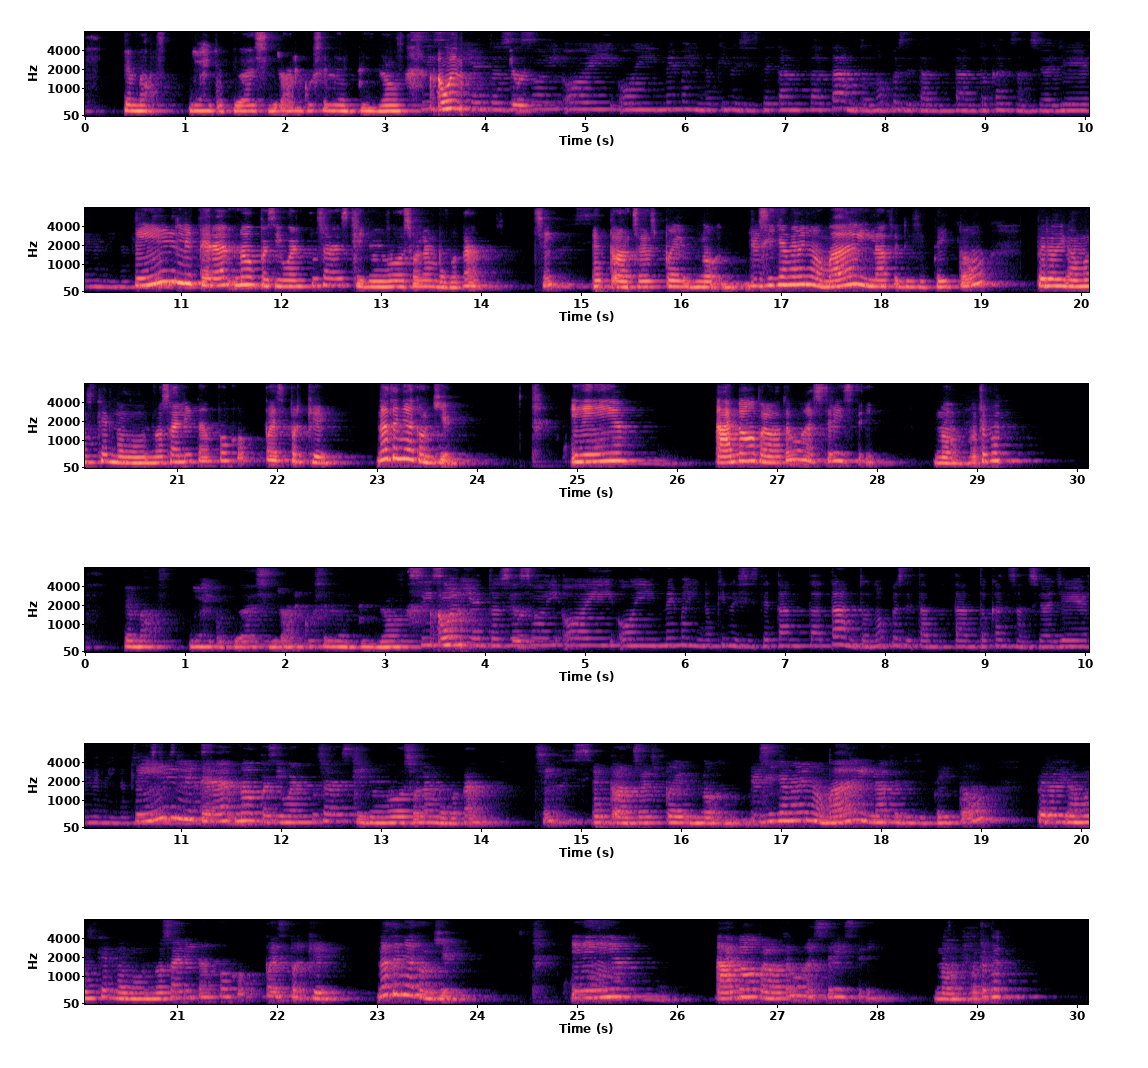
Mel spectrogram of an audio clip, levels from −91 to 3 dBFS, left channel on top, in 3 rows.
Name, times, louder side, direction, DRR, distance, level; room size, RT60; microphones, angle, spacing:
voice 1, 0.4-0.7 1.0-3.8 4.3-4.5 10.5-14.0 14.6-14.8 15.1-19.1 19.6-22.5 23.0-23.8 24.6-24.7 24.9-25.5 26.4-28.0 28.6-29.2, left 6 dB, 65° left, 12 dB, 0.3 m, -25 dB
voice 2, 3.3-11.7 14.7-15.3 25.1-26.0 27.1-27.2 28.7-28.8 29.2-29.3, right 1 dB, 60° right, 7 dB, 0.6 m, -41 dB
7.1 x 3.1 x 2.2 m, 0.67 s
head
